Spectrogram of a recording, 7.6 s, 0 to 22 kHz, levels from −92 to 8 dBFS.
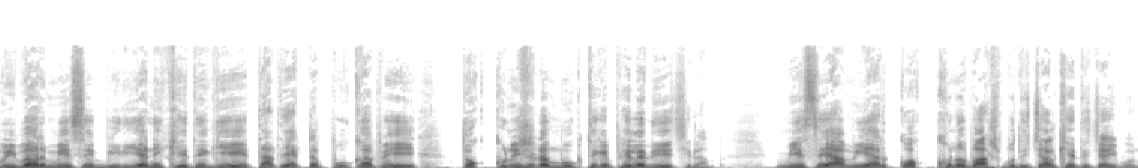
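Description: A speech recording, with nothing technically wrong with it.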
